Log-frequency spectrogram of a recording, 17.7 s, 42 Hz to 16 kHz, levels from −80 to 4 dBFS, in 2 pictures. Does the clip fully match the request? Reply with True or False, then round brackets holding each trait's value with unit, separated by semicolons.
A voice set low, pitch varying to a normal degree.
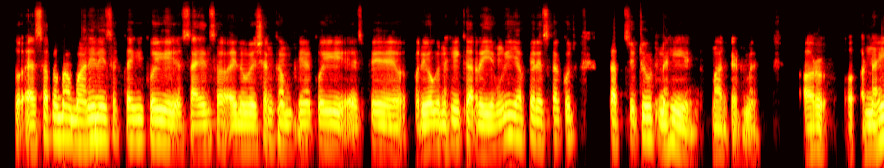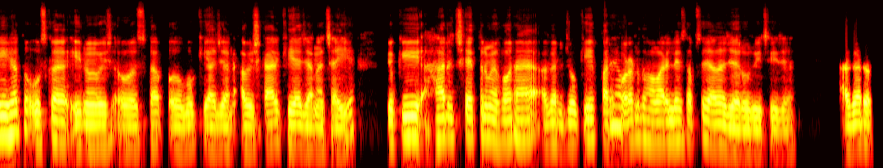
True (105 Hz; 3.0 semitones)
